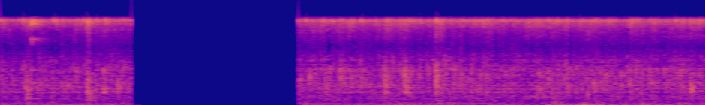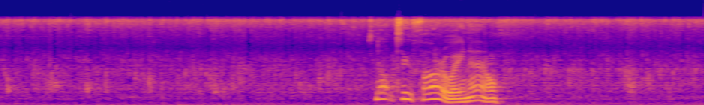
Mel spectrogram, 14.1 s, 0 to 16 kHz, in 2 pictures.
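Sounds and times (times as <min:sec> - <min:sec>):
water rushing through hose: 0:03.0 - 0:14.0.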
